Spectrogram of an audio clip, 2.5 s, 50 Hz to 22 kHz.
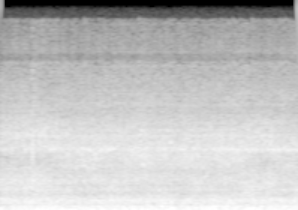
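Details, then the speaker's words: Non-running 2005 GMC Savana Regency conversion van (Coronado LX), now running, heard standing right beside it: soft, even, low hum with no ticks, knocks or wavering; very quiet normal V8 idle. "listen to it you can't even hear this thing run I mean I'm standing right on"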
